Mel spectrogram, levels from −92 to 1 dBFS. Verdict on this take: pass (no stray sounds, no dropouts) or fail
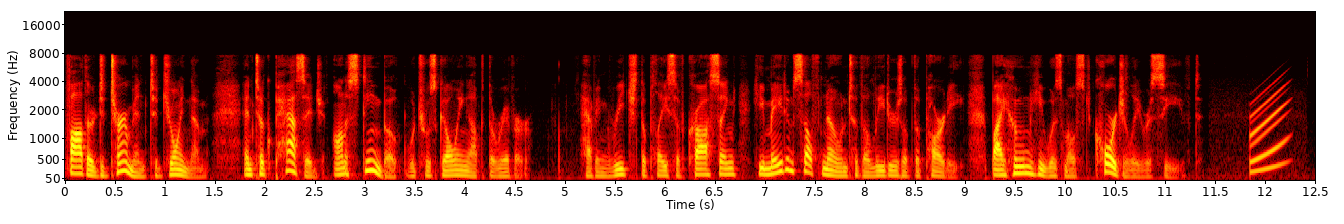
fail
